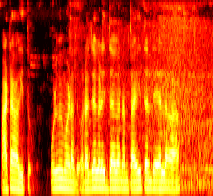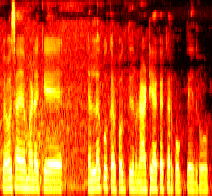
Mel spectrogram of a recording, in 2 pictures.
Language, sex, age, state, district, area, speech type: Kannada, male, 30-45, Karnataka, Mysore, rural, spontaneous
